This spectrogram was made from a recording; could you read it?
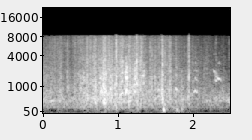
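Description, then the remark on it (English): Hens cluck and murmur together in a village hen house, a busy chorus, a steady jumble of short clucks and soft calls that fills the space without pause. “Rad and his troops search the village thoroughly, even down to the hen houses.”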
